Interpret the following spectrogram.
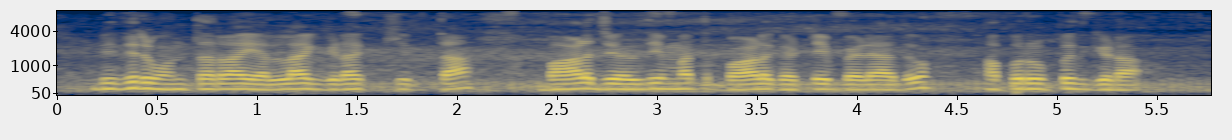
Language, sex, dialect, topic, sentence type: Kannada, male, Northeastern, agriculture, statement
